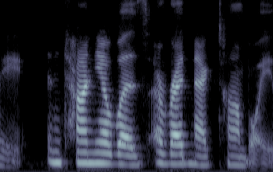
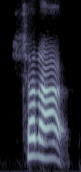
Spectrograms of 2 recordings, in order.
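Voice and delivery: louder, higher burst of annoyance; exasperated shout; 6 semitones higher, 10 dB louder than usual. Real, not acted. Host ranting at Tanya through the screen, loud exasperation. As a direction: snap it at her, fed up.

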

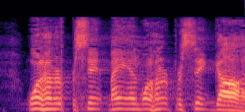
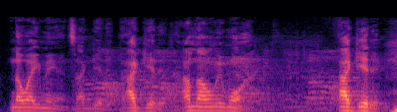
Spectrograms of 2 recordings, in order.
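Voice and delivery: wry aside; 8 semitones lower, 13 dB quieter, faster than usual. Real, not acted. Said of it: "no response from congregation".

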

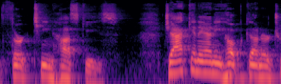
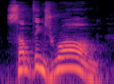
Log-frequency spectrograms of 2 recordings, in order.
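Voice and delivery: high, mildly raised alarm; crying out; 7 semitones higher than usual. A narrator's reading. Annie warning Jack of trouble, crying out. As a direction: call out a worry. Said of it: "cried Annie".

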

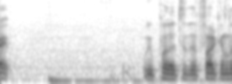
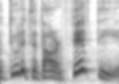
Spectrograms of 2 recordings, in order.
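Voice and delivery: higher, louder retold protest; incredulous at the pettiness, voice raised; exasperated; 5 semitones higher, 6 dB louder than usual. Retold argument over small bill.

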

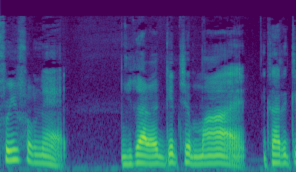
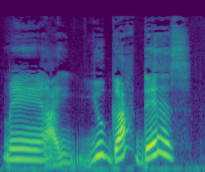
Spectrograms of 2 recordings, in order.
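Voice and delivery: loving reassurance to her man; 6 semitones higher than usual. Pretend. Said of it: "Let him know".

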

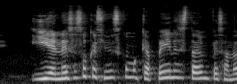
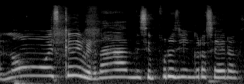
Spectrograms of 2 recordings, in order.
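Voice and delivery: pleading self; 8 semitones higher, 5 dB quieter than usual. Retold or imitated. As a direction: beg off sheepishly. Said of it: "Y yo".

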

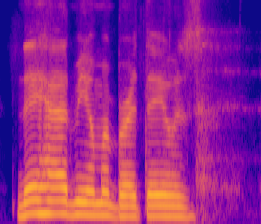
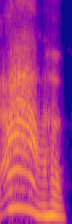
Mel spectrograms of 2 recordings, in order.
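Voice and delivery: retold yell; 6 semitones higher than usual. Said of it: "and I was like".

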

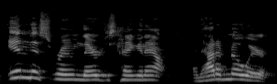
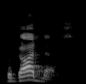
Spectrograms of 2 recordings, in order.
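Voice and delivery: usual speaking voice

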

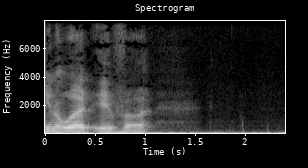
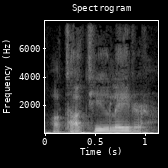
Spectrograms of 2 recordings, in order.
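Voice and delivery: dry sign-off; 6 semitones lower, 9 dB quieter than usual. Retold or imitated. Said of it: "And it says".

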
